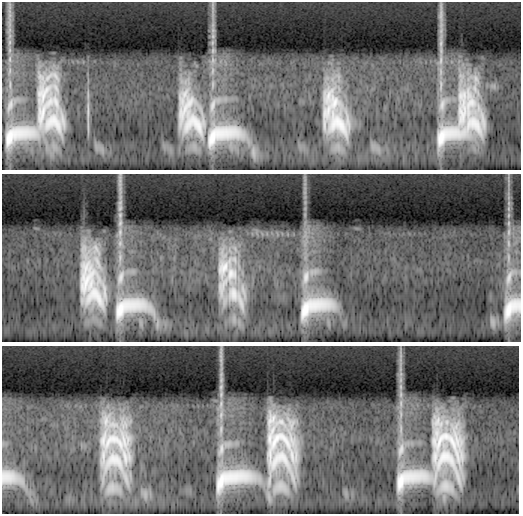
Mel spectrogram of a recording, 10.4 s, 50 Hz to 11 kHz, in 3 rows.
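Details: Calls of a male and female water rail from 2021: rich, chevron-shaped notes, often in quick pairs, repeated in irregular bursts. The recording is otherwise quiet.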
